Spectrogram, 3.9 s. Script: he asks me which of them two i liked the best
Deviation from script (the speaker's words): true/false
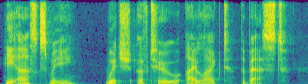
true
